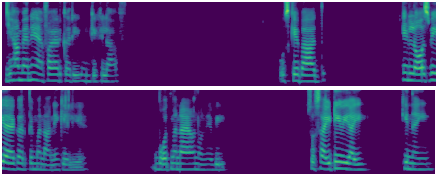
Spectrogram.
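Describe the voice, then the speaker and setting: A woman from Delhi giving an earnest, halting first-person testimony as a speaker, often restarting and repeating her phrases. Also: medium pitch, flat delivery, warm tone, no room sound. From Delhi, India. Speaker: speaker sharing a personal story.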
